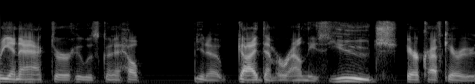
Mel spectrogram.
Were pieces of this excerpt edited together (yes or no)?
no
